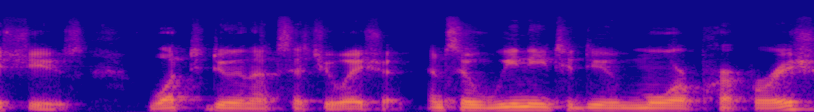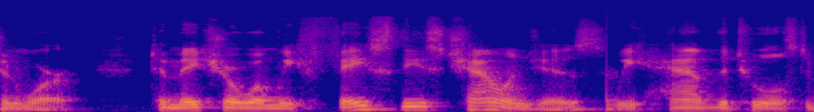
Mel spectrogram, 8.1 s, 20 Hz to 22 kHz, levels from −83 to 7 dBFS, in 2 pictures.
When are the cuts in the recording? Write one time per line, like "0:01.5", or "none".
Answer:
0:07.1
